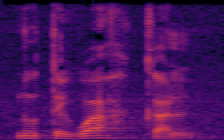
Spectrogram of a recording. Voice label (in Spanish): Nawat palabras rodilla; pipil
